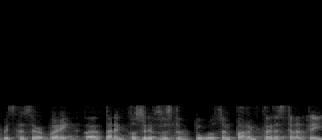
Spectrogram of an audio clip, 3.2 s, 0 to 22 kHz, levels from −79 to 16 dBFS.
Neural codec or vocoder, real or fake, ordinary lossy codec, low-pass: codec, 16 kHz, 0.5 kbps, FunCodec, trained on Chinese and English, 25 frames a second; fake; AAC, 32 kbps; 5.4 kHz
